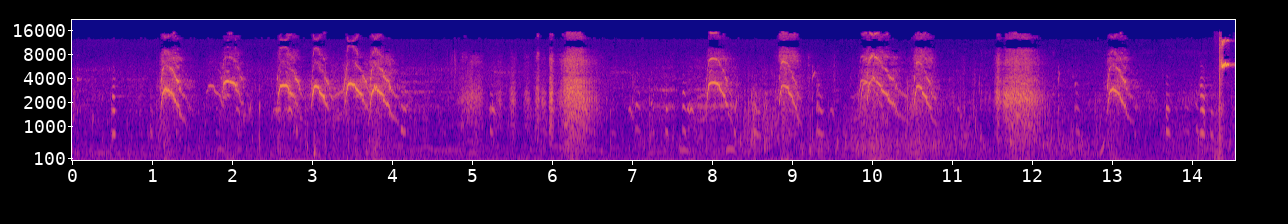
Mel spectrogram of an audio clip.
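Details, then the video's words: Coot calling in repeated nasal, arched honks, a rapid run of notes at the start, then spaced honks and soft rushing sounds. "Coot best voice call"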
